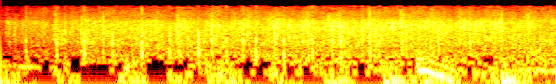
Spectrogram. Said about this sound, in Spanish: Ahora le toca el turno de hablar ante ustedes al representante de la cadena COPE. Les pido un aplauso para Alfonso Nazarre.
